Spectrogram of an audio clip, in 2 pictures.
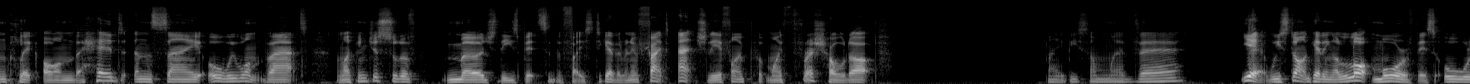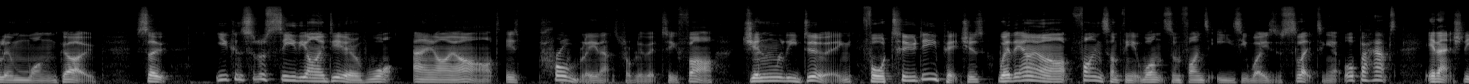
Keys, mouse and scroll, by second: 2.6 shift+click, 5.0 shift+click, 13.3 shift+click, 15.1 shift+click, 16.1 shift+click, 17.5 shift+click, 18.5 shift+click, 20.5 ctrl+z, 23.2 shift+click.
